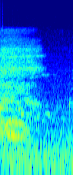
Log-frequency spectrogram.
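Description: A single loud, deep breath that fades out, imitated by a teacher to show deep breathing.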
